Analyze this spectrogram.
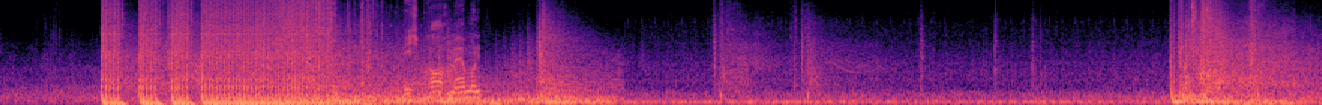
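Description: A rifle fires a loud shot.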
